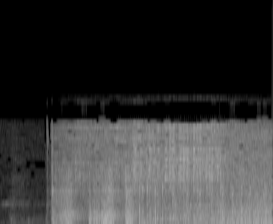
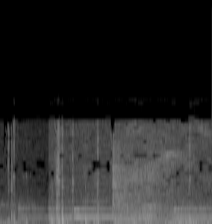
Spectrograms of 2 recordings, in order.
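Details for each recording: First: Car cranking with the microphone placed nearby; the car has no clear-flood mode: long cranking bursts with an uneven, lopsided rhythm and no catch. Diagnosed as a definite compression problem. Low compression. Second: Car started after its battery was reconnected, once diagnosis was finished: quick crank whir with a faint steady whine, then the engine catches and settles without hesitation; a normal, healthy start.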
